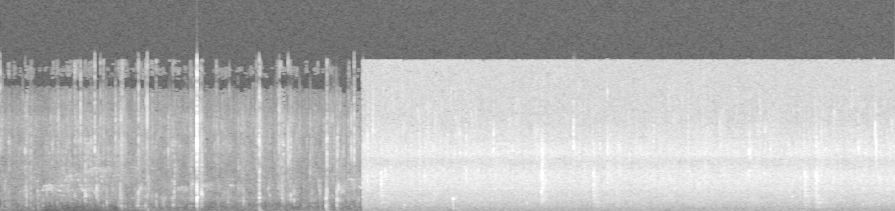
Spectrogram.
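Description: Rain falling: a few scattered faint ticks at first, then a steady hiss of rain with scattered drops that starts suddenly about four and a half seconds in.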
